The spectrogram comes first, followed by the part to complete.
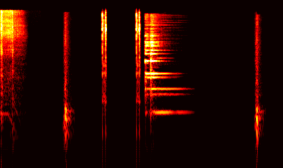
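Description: Edited-in outro sound effects: a soft thump, a couple of clicks, then a bright bell-like ding about two seconds in that rings for under a second, and another thump just before the end.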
